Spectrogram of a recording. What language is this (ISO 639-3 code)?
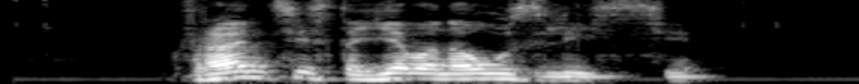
ukr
